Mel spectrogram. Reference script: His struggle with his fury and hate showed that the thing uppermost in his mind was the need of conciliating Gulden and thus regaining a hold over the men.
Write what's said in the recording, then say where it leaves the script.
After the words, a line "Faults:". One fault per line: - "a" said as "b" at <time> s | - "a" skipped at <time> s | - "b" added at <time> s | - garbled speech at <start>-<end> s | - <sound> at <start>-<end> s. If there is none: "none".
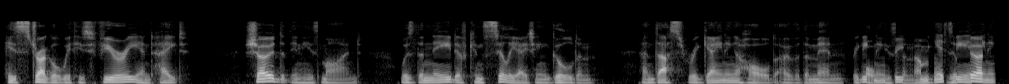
His struggle with his fury and hate showed that in his mind was the need of conciliating Gulden and thus regaining a hold over the men. [garbled]
Faults:
- "the thing uppermost" skipped at 2.9 s
- garbled speech at 8.5-10.0 s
